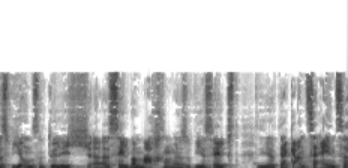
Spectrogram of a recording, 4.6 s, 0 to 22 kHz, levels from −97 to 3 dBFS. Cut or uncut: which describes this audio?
cut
